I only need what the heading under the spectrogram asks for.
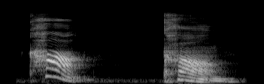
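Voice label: "kang4", Mandarin Chinese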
